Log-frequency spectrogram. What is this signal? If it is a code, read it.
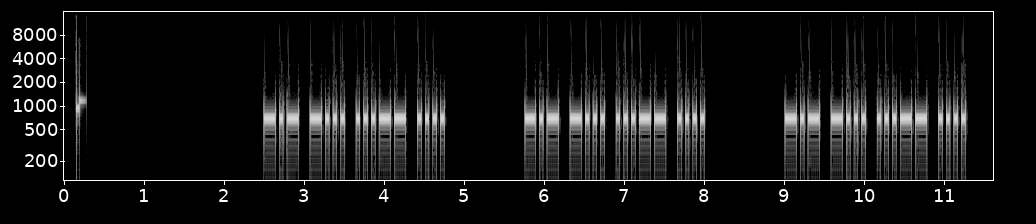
Morse code, heard as a keyed tone, about 25 wpm, 700 Hz. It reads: KB3H KB3H KB3H
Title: USA Call Signs - 4 Characters - Repeated 3x - 25wpm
